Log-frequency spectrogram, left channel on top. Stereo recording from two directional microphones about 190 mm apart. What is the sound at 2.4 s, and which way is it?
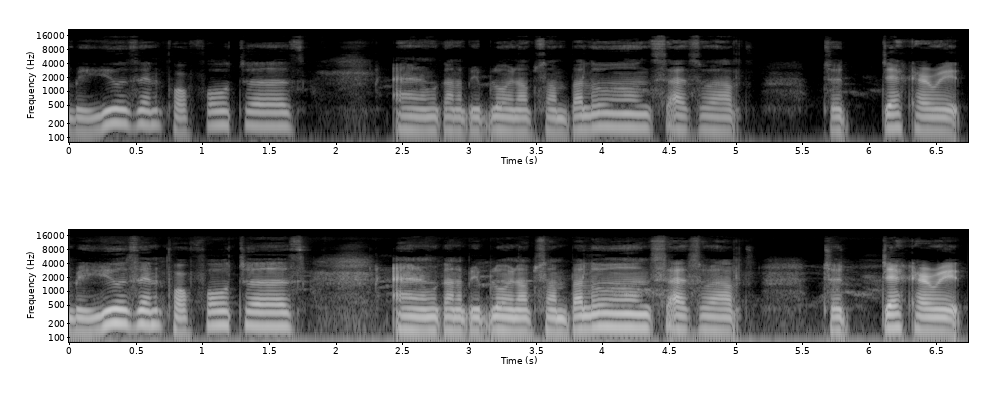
Speech, 25° left (ahead or behind).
